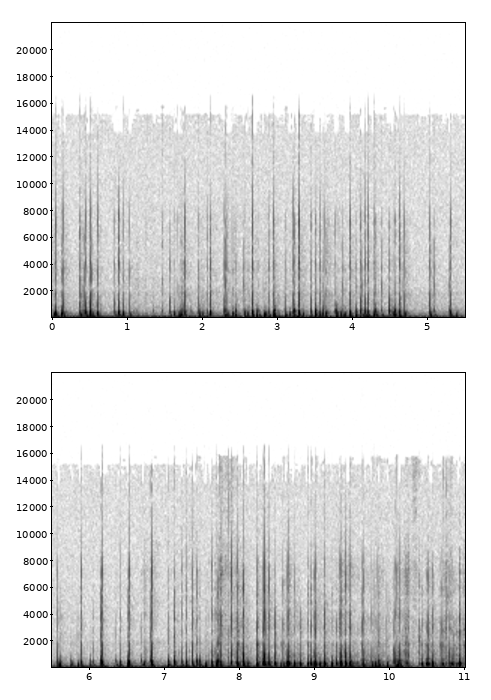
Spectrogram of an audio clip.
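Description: Fingers rapidly tap and scratch on a paper notebook in an irregular, quick rhythm. The dull, papery taps and scrapes are short and dry, centered in the low-mid range with little brightness.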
